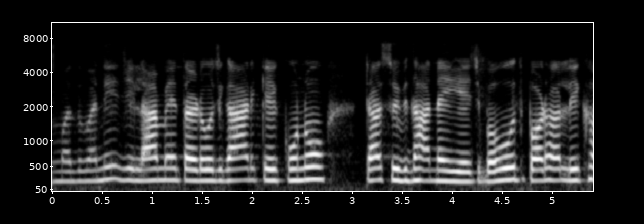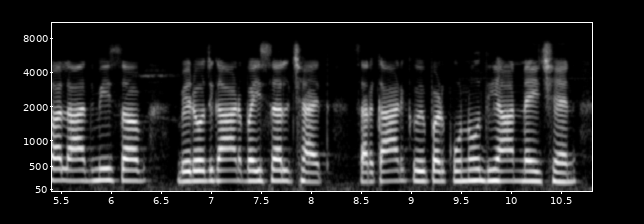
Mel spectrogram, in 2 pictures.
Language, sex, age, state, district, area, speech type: Maithili, female, 30-45, Bihar, Madhubani, rural, spontaneous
